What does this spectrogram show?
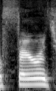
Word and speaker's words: Ference: Just remember Ference rhymes with parents.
